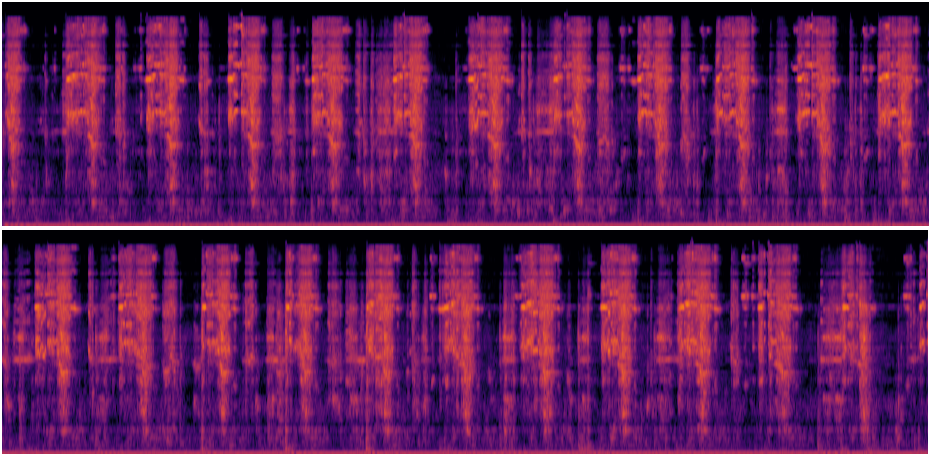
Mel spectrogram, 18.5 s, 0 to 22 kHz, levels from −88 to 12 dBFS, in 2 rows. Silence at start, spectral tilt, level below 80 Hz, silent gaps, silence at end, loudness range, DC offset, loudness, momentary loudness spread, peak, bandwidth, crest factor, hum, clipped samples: 0 s; 3.5 dB/octave; -60 dBFS; none; 0 s; 1 LU; 0.7%; -20 LUFS; 13 LU; -4 dBFS; 17 kHz; 20 dB; none; under 0.1%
